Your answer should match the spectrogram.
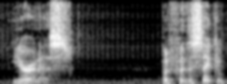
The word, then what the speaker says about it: Uranus: Speaking of holy and holes, the term of the planet, how to pronounce the planet is Uranus.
